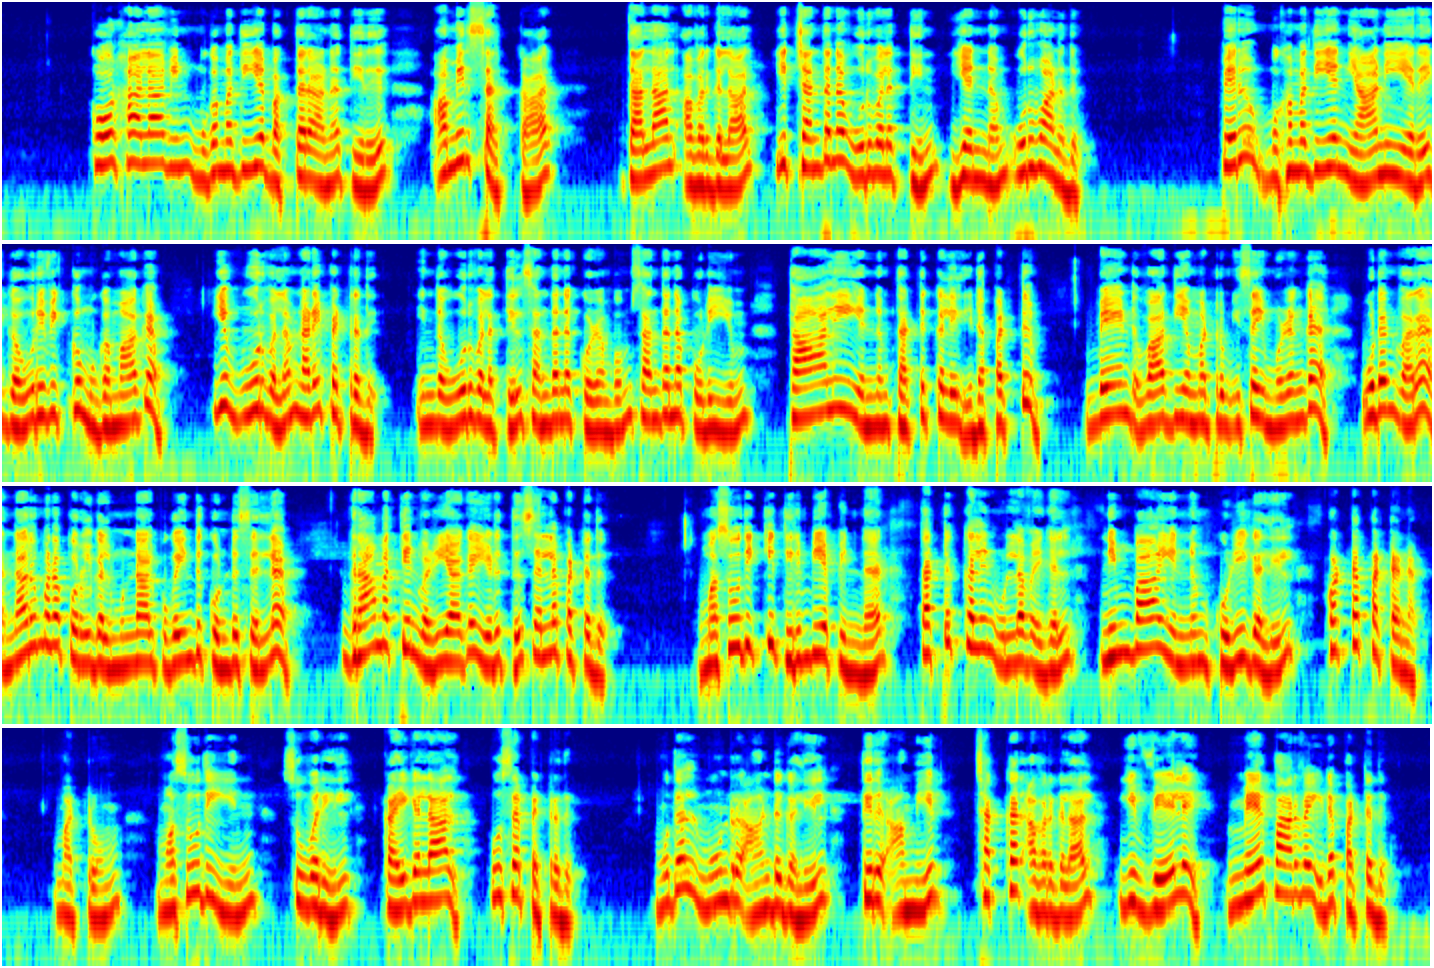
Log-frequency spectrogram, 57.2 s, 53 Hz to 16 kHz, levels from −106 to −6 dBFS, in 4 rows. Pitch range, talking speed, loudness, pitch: 205-280 Hz, 70 wpm, -17 LUFS, 235 Hz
